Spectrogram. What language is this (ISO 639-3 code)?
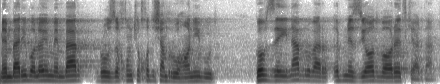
fas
